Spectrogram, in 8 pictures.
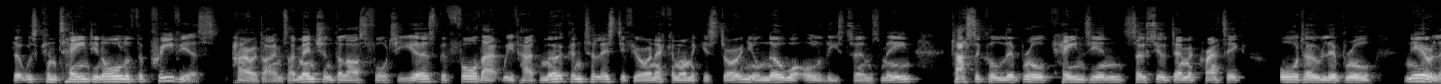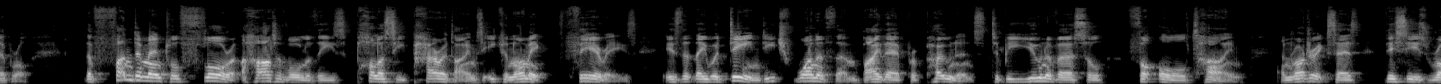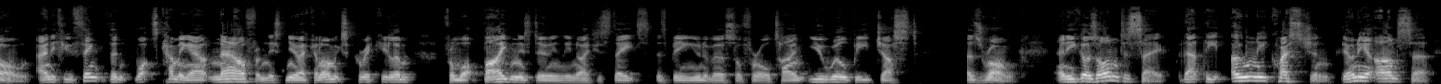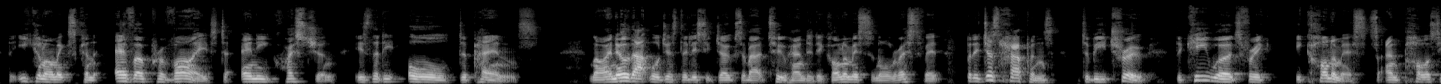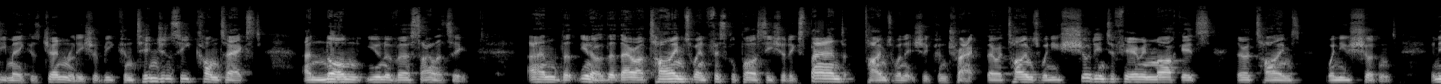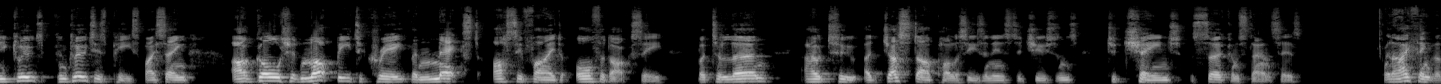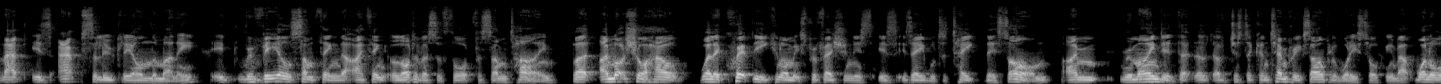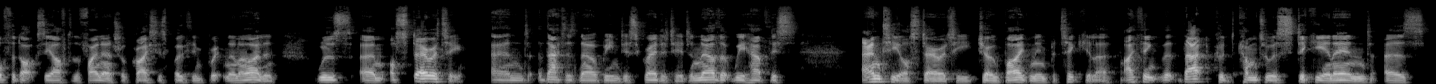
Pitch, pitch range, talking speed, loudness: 110 Hz, 100-125 Hz, 180 wpm, -21 LUFS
